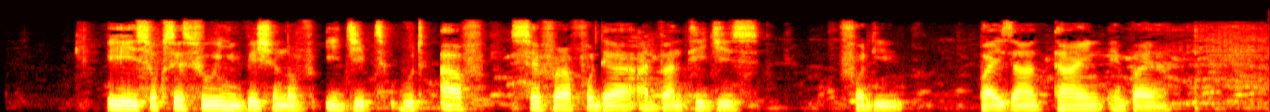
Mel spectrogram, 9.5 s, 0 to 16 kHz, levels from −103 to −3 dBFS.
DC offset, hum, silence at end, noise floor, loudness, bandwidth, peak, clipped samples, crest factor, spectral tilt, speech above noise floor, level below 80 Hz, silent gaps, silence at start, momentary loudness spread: under 0.1%; none; 0.1 s; -76 dBFS; -17 LUFS; 8 kHz; -2 dBFS; under 0.1%; 16 dB; -4.5 dB/octave; 60 dB; -54 dBFS; none; 0.8 s; 11 LU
